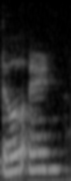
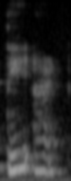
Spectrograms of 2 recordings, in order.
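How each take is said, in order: First: The article is pronounced 'thuh'. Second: The article is pronounced 'thee'. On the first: The speaker calls it wrong. "We don't say the end" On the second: The speaker calls it right. "we say the end"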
